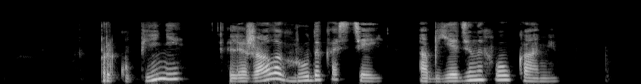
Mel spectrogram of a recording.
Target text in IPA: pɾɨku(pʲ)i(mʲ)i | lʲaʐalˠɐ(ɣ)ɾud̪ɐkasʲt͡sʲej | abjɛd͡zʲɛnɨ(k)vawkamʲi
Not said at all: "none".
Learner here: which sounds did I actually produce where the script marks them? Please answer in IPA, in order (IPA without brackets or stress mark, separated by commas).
pʲ, nʲ, ɣ, x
